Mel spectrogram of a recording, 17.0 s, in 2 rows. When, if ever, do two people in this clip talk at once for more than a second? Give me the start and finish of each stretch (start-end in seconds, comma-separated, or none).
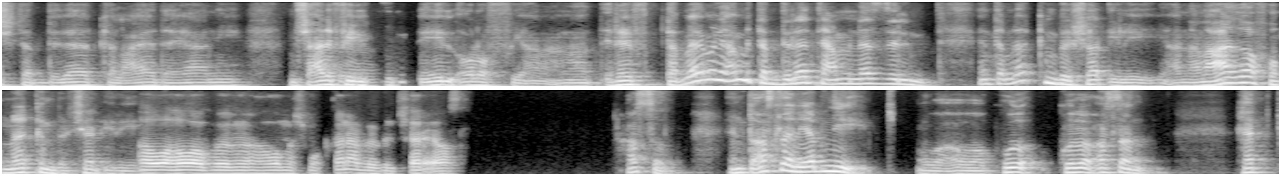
none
